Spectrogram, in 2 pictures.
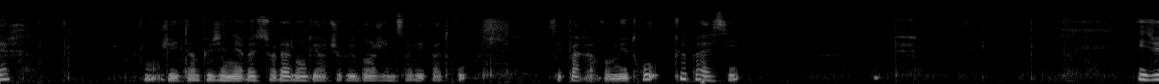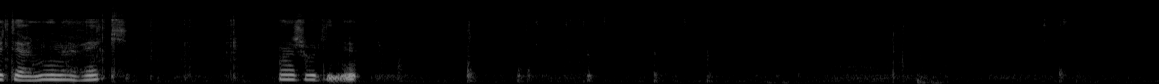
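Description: Paper and ribbon rustle softly as they are handled.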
